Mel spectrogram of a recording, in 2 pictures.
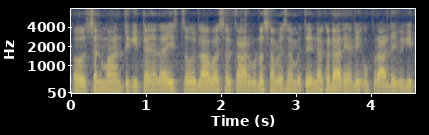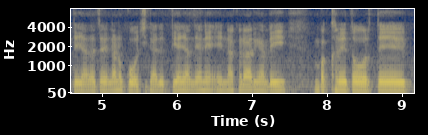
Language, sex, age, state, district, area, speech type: Punjabi, male, 18-30, Punjab, Mansa, urban, spontaneous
